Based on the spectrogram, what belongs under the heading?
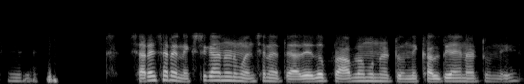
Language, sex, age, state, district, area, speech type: Telugu, male, 18-30, Telangana, Mancherial, rural, conversation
